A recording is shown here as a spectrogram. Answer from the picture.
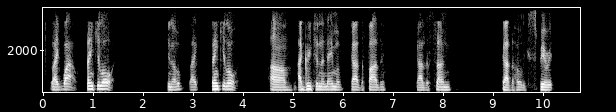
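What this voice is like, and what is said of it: Choked-up emotional voice. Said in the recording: “my voice is getting choked up right now”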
